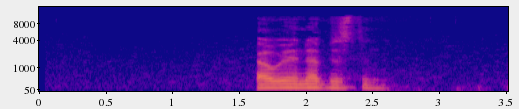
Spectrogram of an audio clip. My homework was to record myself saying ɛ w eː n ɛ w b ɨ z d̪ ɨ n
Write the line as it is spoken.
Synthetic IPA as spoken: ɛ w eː n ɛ b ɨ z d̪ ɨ n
